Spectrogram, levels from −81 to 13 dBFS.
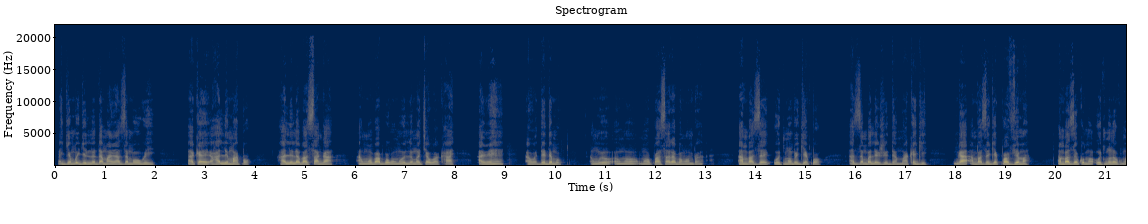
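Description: Nothing here calls for comment, as the speech runs along without a single technical fault to point at.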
